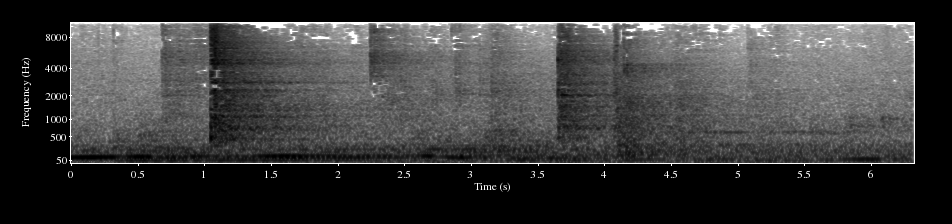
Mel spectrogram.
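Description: A sharp knock about a second in that rings out for about a second, a second knock a few seconds later and a couple of lighter taps, over a low hum.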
